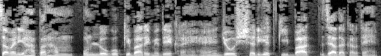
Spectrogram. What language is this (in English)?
Urdu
